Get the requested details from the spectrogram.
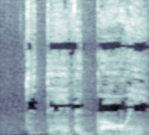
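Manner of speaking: joking whisper, very hushed. Wishing someone a happy birthday, pretend whisper. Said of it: "and I have to whisper this".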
